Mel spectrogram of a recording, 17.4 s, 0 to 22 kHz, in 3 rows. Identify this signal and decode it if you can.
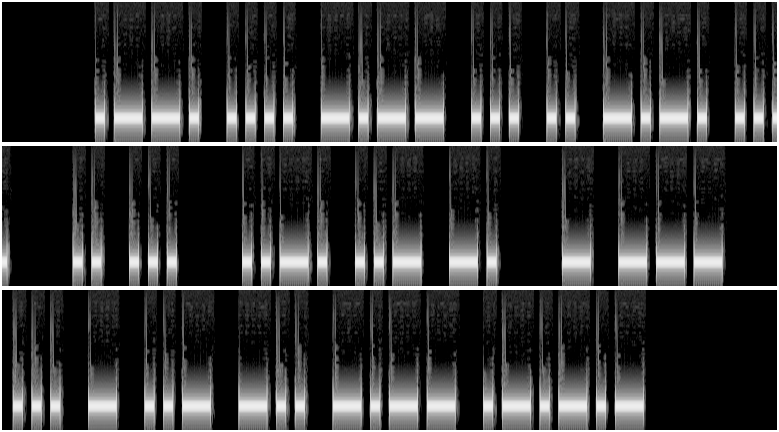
Morse code, heard as a keyed tone, about 17 wpm, 700 Hz. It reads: PHYSICS IS FUN TO STUDY.
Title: Sentences from Top 1000 Words - Review Part 5 - 17wpm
